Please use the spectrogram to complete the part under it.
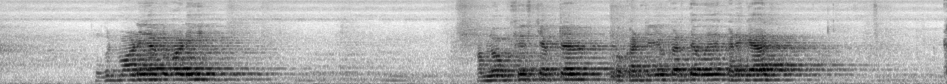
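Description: A man speaks calmly into a clip-on microphone, close by.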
